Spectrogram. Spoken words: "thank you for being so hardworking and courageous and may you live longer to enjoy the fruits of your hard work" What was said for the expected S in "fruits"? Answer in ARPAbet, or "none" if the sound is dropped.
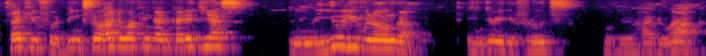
S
